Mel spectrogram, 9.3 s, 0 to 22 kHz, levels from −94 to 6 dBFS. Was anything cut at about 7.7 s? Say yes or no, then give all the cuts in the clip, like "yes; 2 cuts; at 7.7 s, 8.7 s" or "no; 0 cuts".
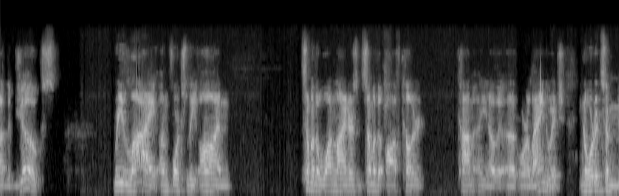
yes; 1 cut; at 7.7 s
